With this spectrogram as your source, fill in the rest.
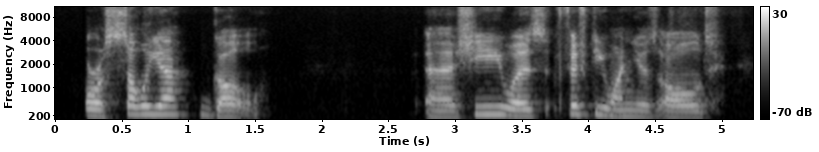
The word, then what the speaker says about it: Orsolya Gaal: was originally from hungary so i've heard her name pronounced many ways but the most commonly heard way is aura solya goal she was 51 years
